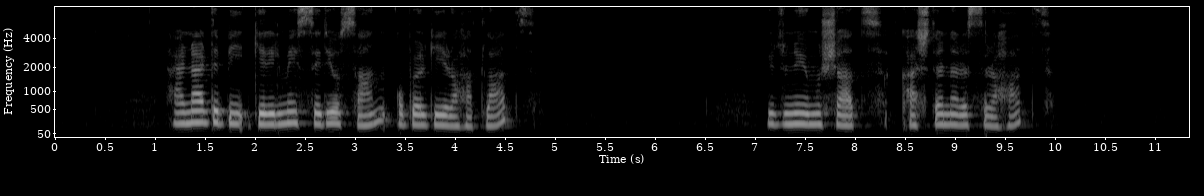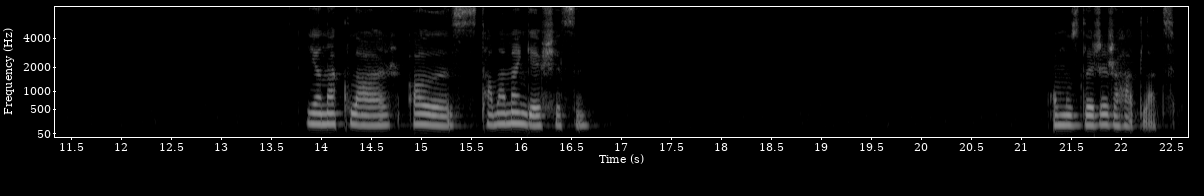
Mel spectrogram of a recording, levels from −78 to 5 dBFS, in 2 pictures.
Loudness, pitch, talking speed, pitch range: -36 LUFS, 195 Hz, 50 wpm, 185-210 Hz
